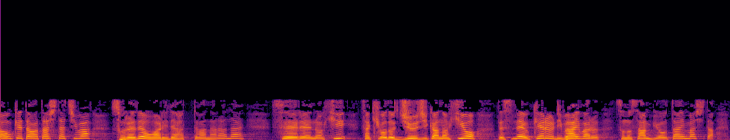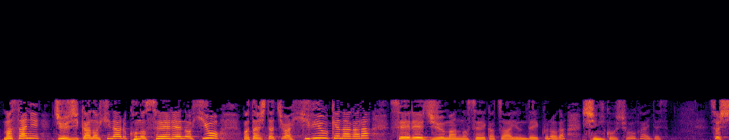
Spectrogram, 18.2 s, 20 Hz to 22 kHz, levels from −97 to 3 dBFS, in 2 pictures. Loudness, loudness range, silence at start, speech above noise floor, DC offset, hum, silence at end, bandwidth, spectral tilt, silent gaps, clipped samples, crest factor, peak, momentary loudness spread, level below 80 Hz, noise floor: -21 LUFS; 4 LU; 0 s; 33 dB; under 0.1%; none; 0 s; 6.6 kHz; -3.5 dB/octave; none; under 0.1%; 18 dB; -2 dBFS; 12 LU; -40 dBFS; -54 dBFS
